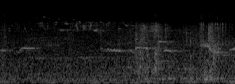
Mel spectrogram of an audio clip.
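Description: Faint background noise with a few short, high chirps scattered through it.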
